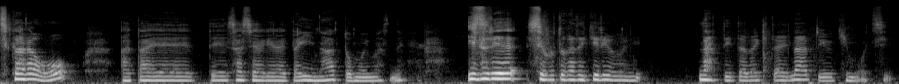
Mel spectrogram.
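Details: Adult woman speaking Japanese; normal speech.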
